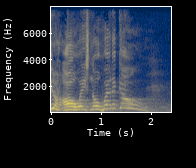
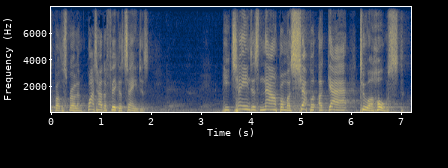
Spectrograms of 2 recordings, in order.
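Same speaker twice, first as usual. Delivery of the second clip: normal talking voice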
